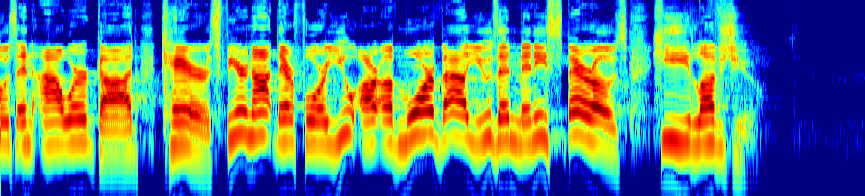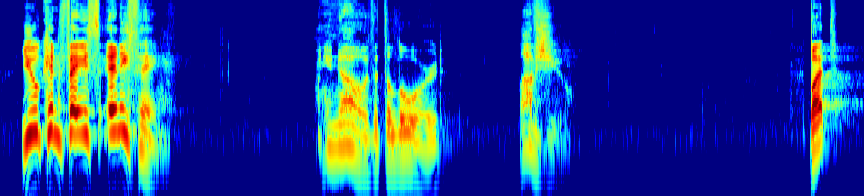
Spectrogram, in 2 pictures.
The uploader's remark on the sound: Message Preached at Valley Creek Church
